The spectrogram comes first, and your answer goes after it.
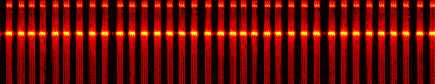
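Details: Shrill cricket chirps pulse evenly at around four per second without interruption, each one short and piercing, against total silence.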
